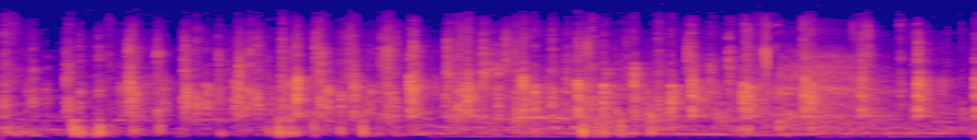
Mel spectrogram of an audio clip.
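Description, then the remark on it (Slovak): An audience at an evening talk about the book Utopia v Leninovej záhrade applauds, a dense, steady crackle of many hands clapping that holds for about five seconds with no voices over it. “Môžete zatleskať.”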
